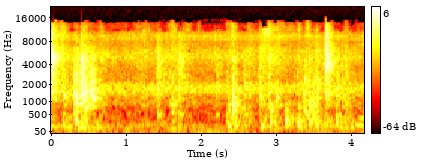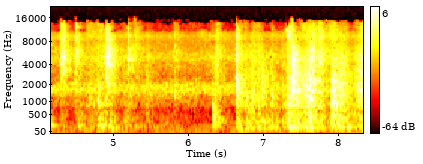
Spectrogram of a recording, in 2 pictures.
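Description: Green peppers being packed by hand into a plastic pickling jar: irregular rustling, squeaks and knocks of peppers against the plastic, busiest and loudest about seven seconds in, over a steady low hum.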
